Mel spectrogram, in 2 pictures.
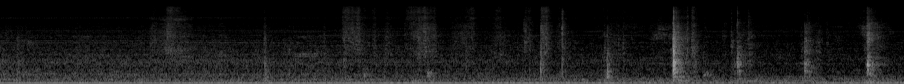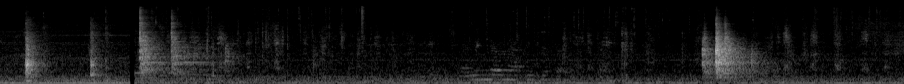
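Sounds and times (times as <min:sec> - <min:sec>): metal gate clattering: 0:10.4 - 0:11.3.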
